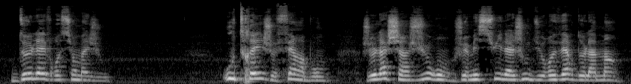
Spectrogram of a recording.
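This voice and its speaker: A woman narrating a literary story in the first person, reading in an intimate, expressive way. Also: mid-range voice. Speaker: audiobook reader.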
